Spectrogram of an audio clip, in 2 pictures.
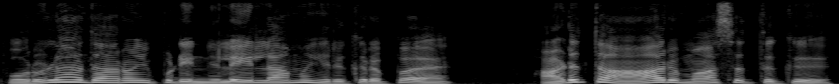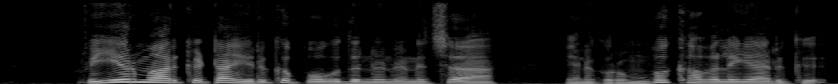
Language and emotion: Tamil, sad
